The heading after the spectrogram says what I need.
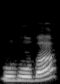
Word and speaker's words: jojoba: Jojoba or jojoba, some people pronounce it jojoba, so it's spelled Jojoba.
